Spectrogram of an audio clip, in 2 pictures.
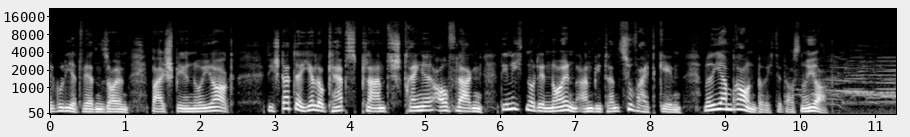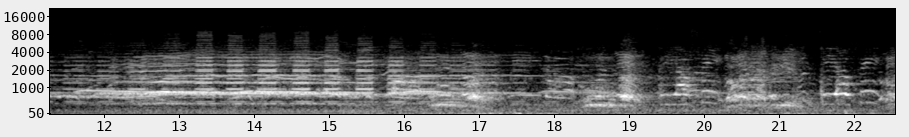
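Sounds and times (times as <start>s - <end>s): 
speech: 0.0s - 10.6s
crowd of striking Uber drivers shouting and chanting in Manhattan: 10.2s - 22.5s
car horn toots: 10.9s - 17.8s.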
